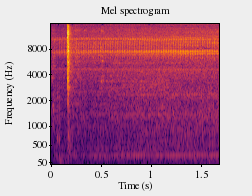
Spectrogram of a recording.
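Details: Rebuilt Sanyo M9935K boombox: sharp click of the play key, then a soft, steady motor hum and hiss as the cassette transport runs.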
